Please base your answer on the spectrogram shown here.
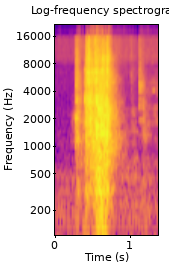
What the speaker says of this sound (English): Let me shuffle these cards here.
